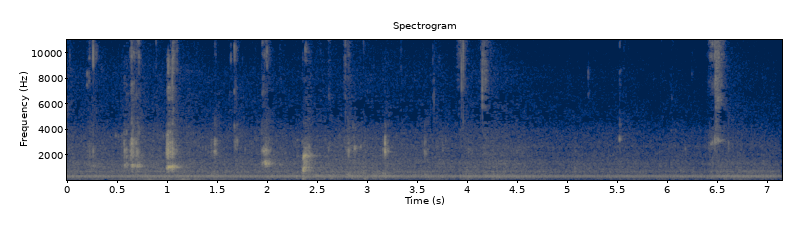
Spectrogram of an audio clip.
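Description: Close-miked eating of jajangmyeon noodles and dumplings: short mouth smacks and clicks. They come several times in the first few seconds and only once or twice later, over a faint steady hum.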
